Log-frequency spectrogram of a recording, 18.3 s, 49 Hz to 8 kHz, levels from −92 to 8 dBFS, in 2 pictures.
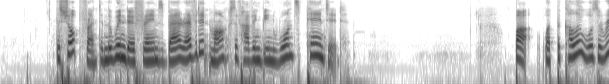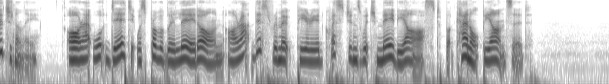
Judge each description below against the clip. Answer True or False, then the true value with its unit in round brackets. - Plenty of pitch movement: False (3.4 semitones)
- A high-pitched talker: True (215 Hz)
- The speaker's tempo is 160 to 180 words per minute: False (145 wpm)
